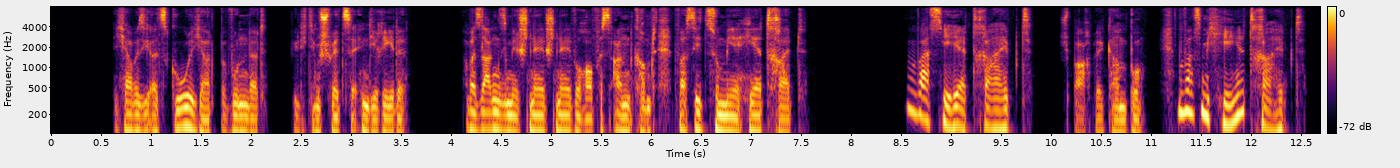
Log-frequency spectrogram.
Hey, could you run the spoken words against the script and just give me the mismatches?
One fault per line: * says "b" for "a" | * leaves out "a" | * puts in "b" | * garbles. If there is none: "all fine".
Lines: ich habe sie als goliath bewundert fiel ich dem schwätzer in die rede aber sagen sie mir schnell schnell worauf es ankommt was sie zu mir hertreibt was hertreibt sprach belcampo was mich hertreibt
all fine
